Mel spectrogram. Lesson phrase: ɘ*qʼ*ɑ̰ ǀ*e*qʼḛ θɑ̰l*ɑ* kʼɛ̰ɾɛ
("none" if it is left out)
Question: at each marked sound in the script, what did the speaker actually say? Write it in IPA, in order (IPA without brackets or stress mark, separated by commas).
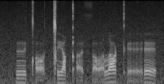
tʼ, e, ɑ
